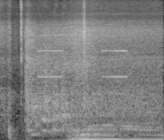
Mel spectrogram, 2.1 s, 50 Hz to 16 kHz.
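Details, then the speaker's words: $500 BMW E46 330i after valve cover gasket (folded at cylinders 2–3) and idle air control valve work, running about a minute: brief clatter then steady even low rumble, no misses or knocks; healthy idle, running great. "I've been running it for a minute. It's running great."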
